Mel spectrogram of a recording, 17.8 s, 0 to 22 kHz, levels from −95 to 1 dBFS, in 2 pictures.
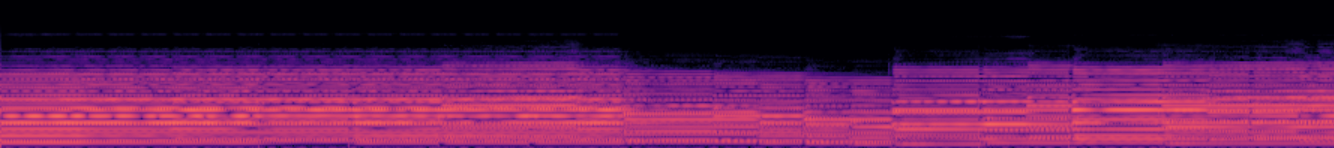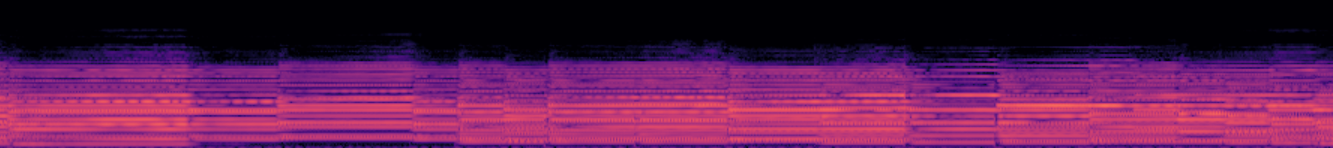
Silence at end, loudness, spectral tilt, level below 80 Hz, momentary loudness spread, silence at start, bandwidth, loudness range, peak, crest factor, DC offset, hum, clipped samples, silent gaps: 0 s; -33 LUFS; -6.5 dB/octave; -82 dBFS; 5 LU; 0 s; 8.8 kHz; 3 LU; -18 dBFS; 14 dB; under 0.1%; none; under 0.1%; none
